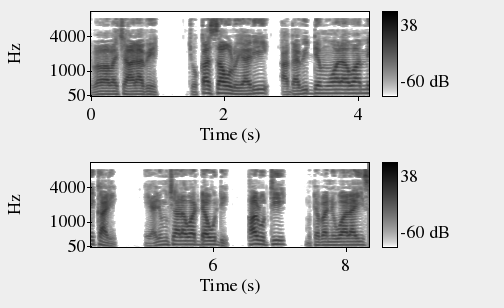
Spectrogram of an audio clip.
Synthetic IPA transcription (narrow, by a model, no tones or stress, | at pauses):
niβaβaβacaːlaβe̞ | co̞kːasaulo̞jali | aɡaβidːe̞muwalawamikalḭ | eja̰limucaːlawadːaudḭ | paluti | mutaβaniwalais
